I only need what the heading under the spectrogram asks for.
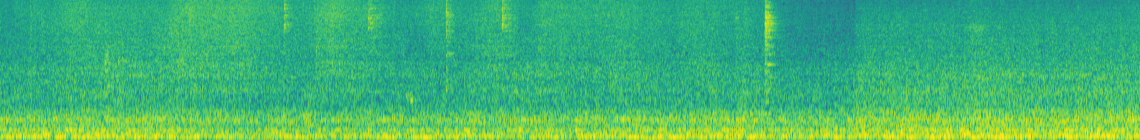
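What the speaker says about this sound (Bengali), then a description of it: "মশলাটা একটু কষাবো।" Spice paste (masala) being stirred and fried in a pan while cooking a vegetarian bottle gourd leaf mash, a steady close sizzle with scraping stirs throughout and one sharp clink near the middle.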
